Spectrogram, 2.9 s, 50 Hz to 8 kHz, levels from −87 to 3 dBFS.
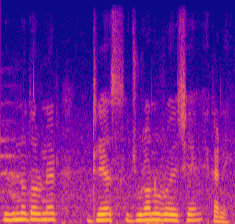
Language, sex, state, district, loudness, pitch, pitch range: Bengali, male, Tripura, West Tripura, -15 LUFS, 205 Hz, 195-215 Hz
